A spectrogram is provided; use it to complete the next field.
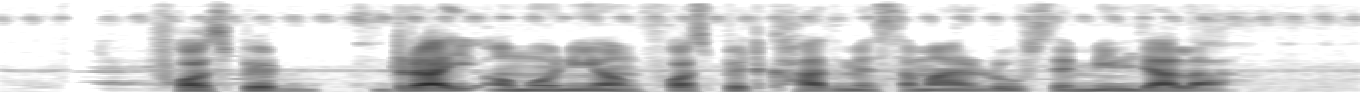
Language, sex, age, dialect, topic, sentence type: Bhojpuri, male, 18-24, Northern, agriculture, statement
